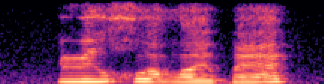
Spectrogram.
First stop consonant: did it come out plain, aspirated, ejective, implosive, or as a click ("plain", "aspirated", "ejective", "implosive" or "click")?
plain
